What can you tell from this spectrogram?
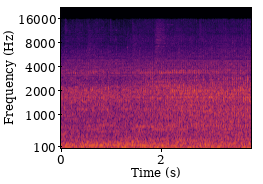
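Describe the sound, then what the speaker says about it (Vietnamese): A Vinaxuki 2.5-ton dump truck, fitted with a turbocharged four-cylinder diesel, idles close by with an even, steady rumble and no voices. "Xem cái tiếng nổ của động cơ ha"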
